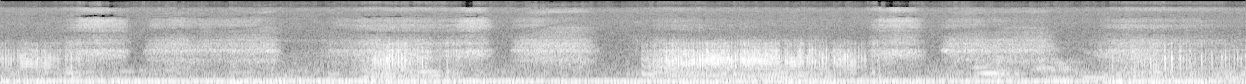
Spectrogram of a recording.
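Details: Newborn baby girl snoring in sleep: soft, noisy, snuffly breaths rising and falling in an irregular rhythm; light infant snoring.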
